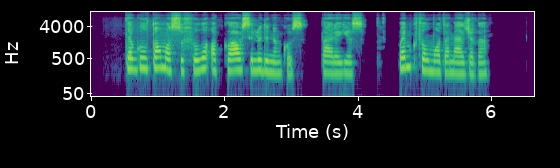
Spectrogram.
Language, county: Lithuanian, Utena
